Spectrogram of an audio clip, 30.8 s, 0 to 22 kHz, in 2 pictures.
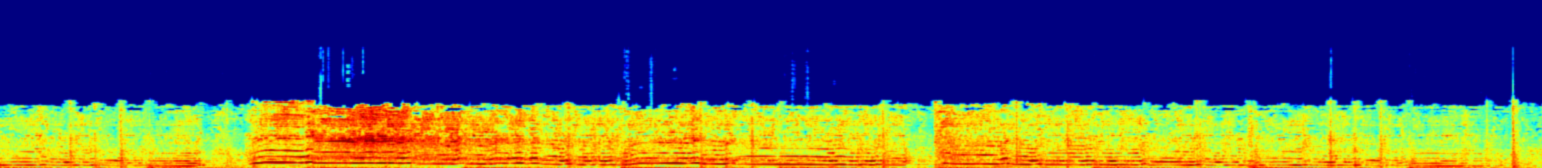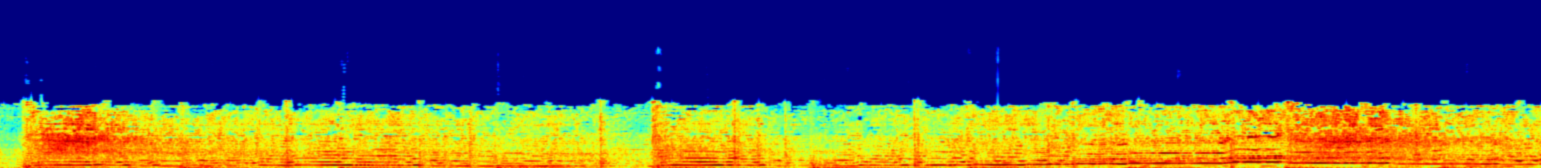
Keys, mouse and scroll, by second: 2.6 alt+shift+scroll down 1, 3.1-3.6 ctrl+scroll up 2, 4.0 click, 5.1-5.5 alt+shift+scroll up 2, 5.5 click, 7.1-7.7 scroll down 1, 7.7-8.0 scroll up 1, 20.6 ctrl+scroll up 1, 21.2 scroll up 1, 21.4 alt+shift+scroll down 2, 22.0 ctrl+scroll up 1, 22.7 alt+shift+scroll down 1, 24.1-24.6 alt+shift+scroll up 1, 26.9 alt+shift+scroll down 1.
